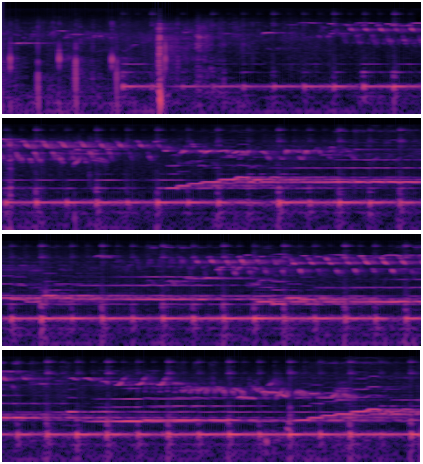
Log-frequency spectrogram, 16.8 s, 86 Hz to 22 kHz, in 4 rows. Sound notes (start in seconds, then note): 4.1 birds Chirping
